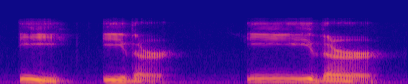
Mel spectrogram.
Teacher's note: So in BBC English or received pronunciation, we have the diphthong, I. But in General American, we have only a monophthong, either, either, with the corresponding rhoticity here, right?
